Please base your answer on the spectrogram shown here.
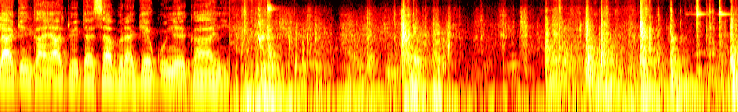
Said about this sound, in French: Il pousse une porte brinque-ballante faite de tôles brûlées.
